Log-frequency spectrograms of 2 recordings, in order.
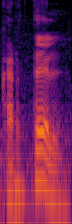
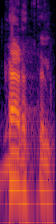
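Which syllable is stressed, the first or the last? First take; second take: last; first. First: The stress falls on the last syllable. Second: The stress falls on the first syllable. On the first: It is the local form. "aquí los conocemos como cartel" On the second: It is the foreign-origin form. "pues ya llevaría inclusive el- la tilde en la A"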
